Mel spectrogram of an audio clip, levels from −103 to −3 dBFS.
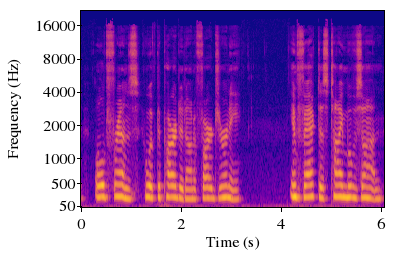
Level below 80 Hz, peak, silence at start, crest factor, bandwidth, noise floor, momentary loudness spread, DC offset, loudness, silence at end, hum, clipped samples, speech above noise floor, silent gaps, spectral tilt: -62 dBFS; -10 dBFS; 0.3 s; 16 dB; 17 kHz; -65 dBFS; 7 LU; under 0.1%; -25 LUFS; 0 s; none; under 0.1%; 40 dB; none; -5.5 dB/octave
